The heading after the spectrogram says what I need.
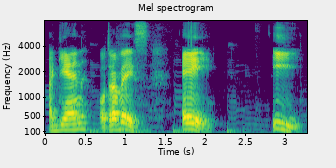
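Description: Professor brasileiro calmo e pausado. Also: male voice, a little high, faint music behind. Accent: Brazilian Portuguese. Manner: patient, repeats sounds slowly for the learner to copy. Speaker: English teacher. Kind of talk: language lesson.

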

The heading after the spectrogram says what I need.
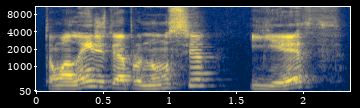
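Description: A man's voice: fairly high pitch, expressive, normal speed, fairly bright tone. A Portuguese-speaking man teaching English pronunciation, saying each word twice and exaggerating the sounds. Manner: models each word twice, over-articulated. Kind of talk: pronunciation lesson.

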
